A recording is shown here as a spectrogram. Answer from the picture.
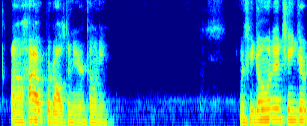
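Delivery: talking while chewing, mouth full. Answering a viewer's question about replacing a battery, talking while eating lychees. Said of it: "I'm eating some lychees right here".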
